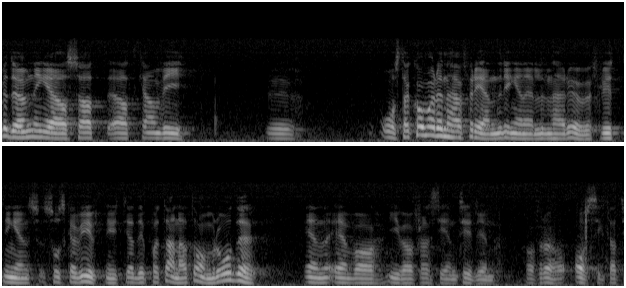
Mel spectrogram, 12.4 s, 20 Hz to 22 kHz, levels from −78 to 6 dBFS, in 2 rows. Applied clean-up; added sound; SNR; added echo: none; none; none; none.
